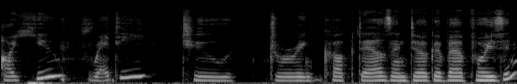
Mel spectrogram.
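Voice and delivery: strange, eerie, unsettling, creepy put-on voice. Speaker greets the other speaker in a strange, creepy voice. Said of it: "why did you have to do it in a strange, creepy voice?".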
